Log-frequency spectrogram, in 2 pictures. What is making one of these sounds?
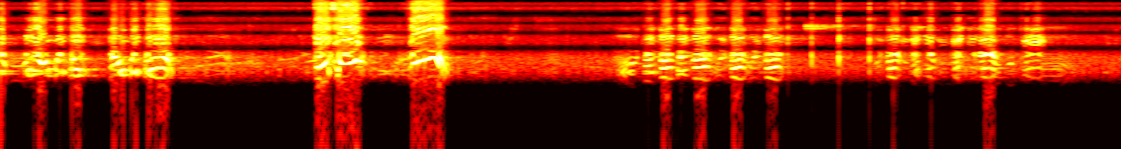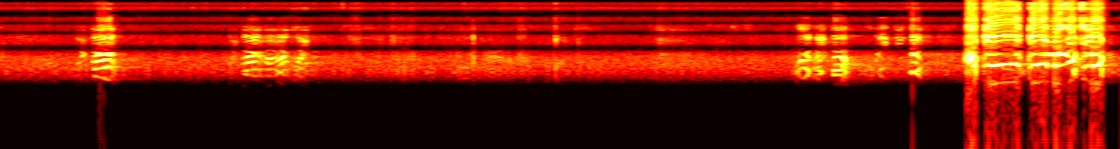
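Young men shout to each other in the open air, some way off.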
